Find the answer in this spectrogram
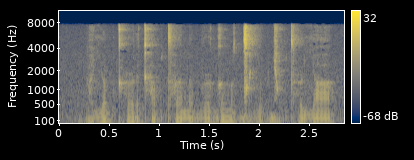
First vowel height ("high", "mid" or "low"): low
